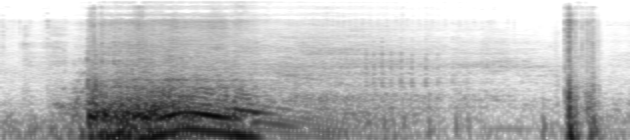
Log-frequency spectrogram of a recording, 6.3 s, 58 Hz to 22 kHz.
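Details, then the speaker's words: 2009 Honda Metropolitan scooter, after sitting, with a paper towel covering the air intake to choke it: the engine revs up on its own with no throttle, then sags back. "so if you hear how it's revving up I'm not hitting the throttle at all awesome dude also I'm doing is taking this paper towel and I'm manually choking the air out of it here at perhaps up"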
